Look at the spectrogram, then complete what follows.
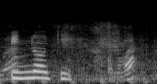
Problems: background sounds at intervals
